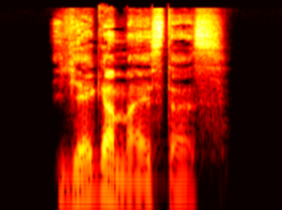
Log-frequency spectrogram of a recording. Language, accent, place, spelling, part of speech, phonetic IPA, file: German, Germany, Berlin, Jägermeisters, noun, [ˈjɛːɡɐˌmaɪ̯stɐs], De-Jägermeisters.ogg
- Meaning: genitive singular of Jägermeister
